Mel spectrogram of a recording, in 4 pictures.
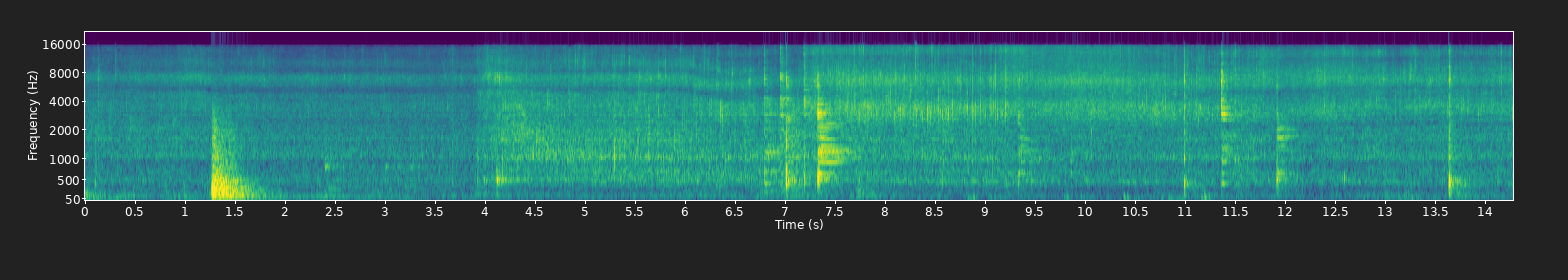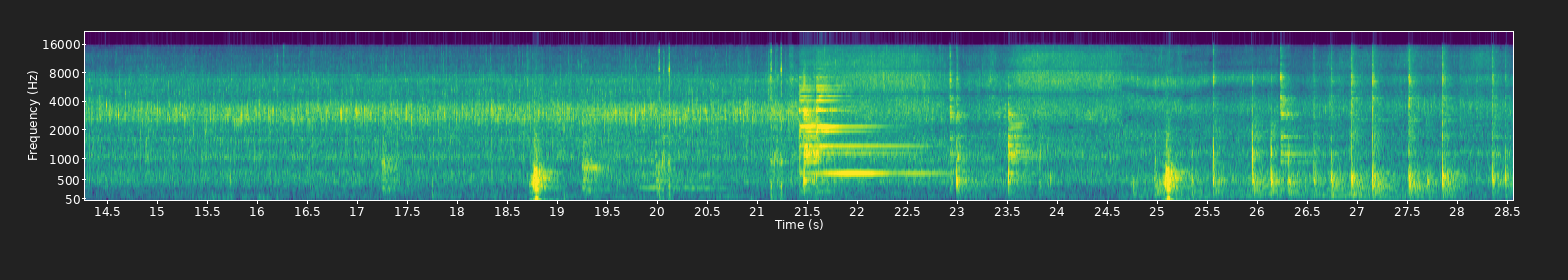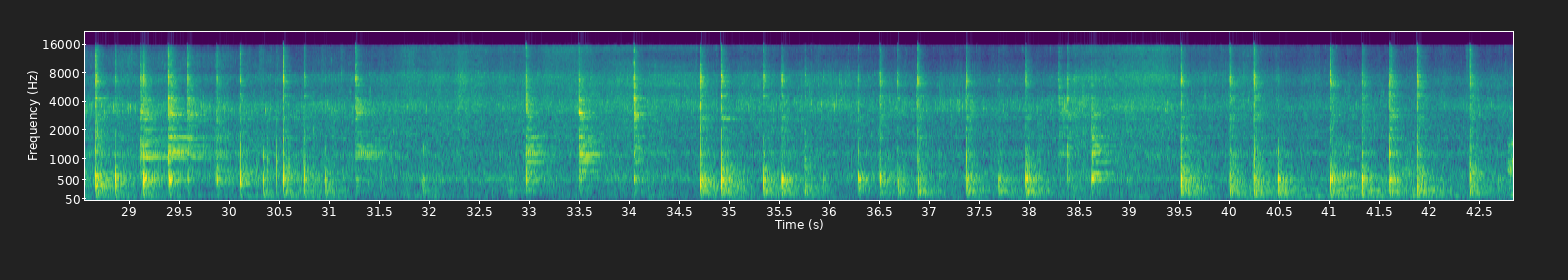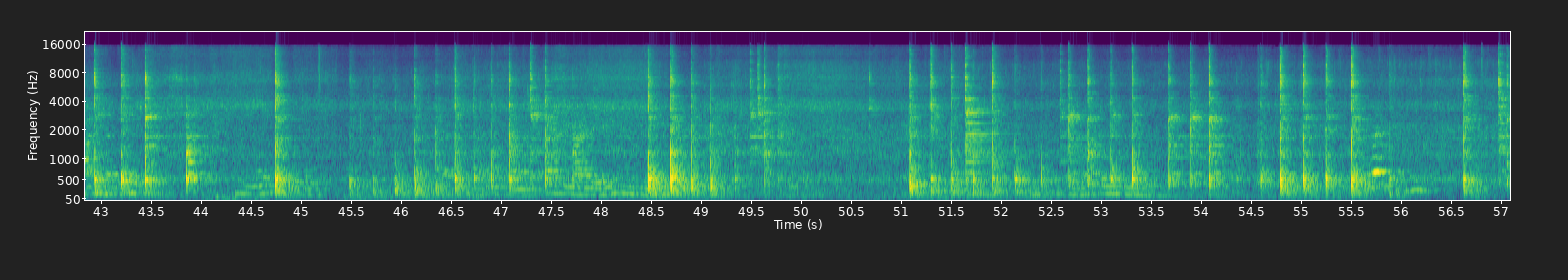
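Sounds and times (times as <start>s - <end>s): curry sizzling in pot: 0.0s - 57.0s
spoon knocking and scraping pot: 21.2s - 23.8s, 25.0s - 31.5s, 48.4s - 49.9s, 50.7s - 55.7s.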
